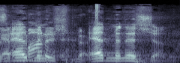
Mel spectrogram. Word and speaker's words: admonition: Now, his, how do you say that one? – His admonition. – Admonition. I always say it in a different verb tense.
